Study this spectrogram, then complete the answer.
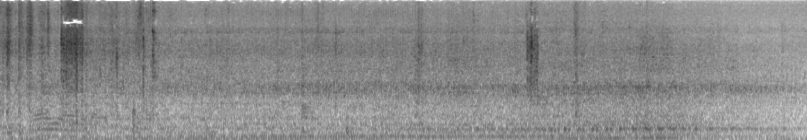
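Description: A lion tears and chews meat with wet crunching sounds.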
